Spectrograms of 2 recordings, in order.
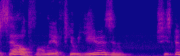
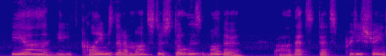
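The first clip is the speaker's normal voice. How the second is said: hushed half-whisper, said off to the side; 5 dB quieter than usual. A character speaks to you on the side so the boy won't hear, half-whispering aside. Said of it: "she whispers on the side to you".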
